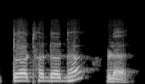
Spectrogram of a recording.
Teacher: तो ट ठ ड ढ ड़, यही आपका मूर्धन्य हो जाएगा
